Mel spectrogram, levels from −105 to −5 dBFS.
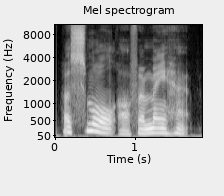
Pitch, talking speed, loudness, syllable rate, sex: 140 Hz, 130 wpm, -17 LUFS, 3.8 syllables/s, male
